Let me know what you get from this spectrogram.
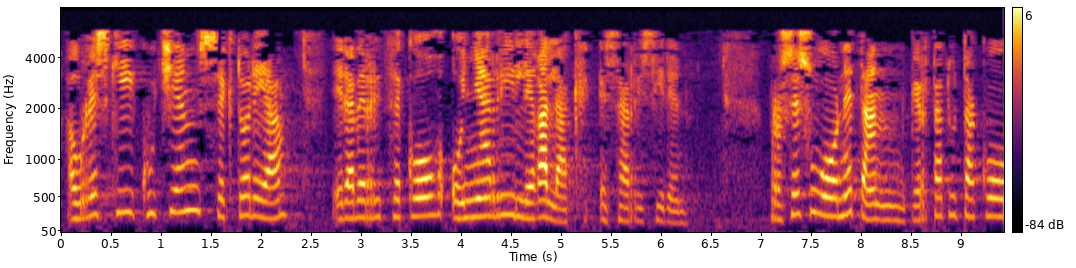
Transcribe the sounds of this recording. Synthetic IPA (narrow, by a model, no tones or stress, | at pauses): awre̞skikut͡ʃie̞nse̞kt̪o̞ɾe̞a | e̞ɾaβ̞e̞rit͡se̞ko̞ːɲarile̞ɣ̞alake̞sarisiɾe̞n | pɾo̞se̞suone̞t̪aŋɡe̞ɾt̪at̪ut̪ako̞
